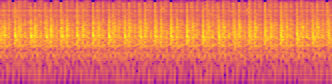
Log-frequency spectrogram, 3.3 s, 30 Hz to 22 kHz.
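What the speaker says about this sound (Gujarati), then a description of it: "નંબર 1 ઉપર ફાર્મર ટ્રેક ટ્રેક્ટર છે જે મોડલ 2008નું છે" A 2008 Farmtrac tractor engine, first-owner, runs at idle with a steady, rapid knocking thump that is close and even, with no other sounds over it.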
